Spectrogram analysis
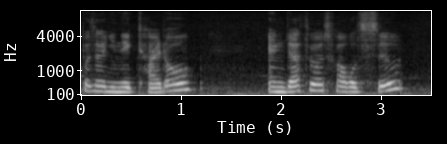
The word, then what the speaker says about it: DETHROEZ: Kaleidoscope was a unique title, and DETHROEZ followed suit. It is pronounced DETHROEZ.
